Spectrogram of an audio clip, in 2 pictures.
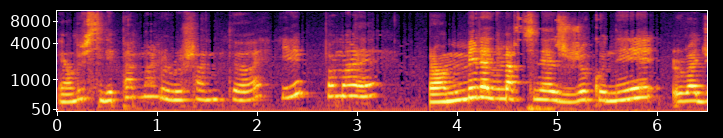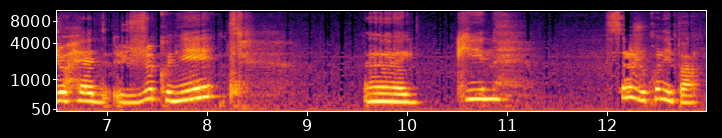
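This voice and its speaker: A woman's voice: high-pitched, animated, slow, pauses often, dark tone. A young woman chatting casually as she reacts to music in her vlog, rambling and poking fun at herself. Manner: chatty, rambling, self-mocking. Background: music playing.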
